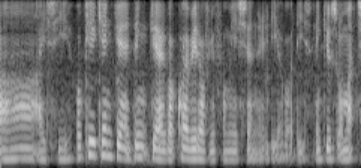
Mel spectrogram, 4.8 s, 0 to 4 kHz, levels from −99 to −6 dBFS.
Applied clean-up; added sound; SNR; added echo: none; none; none; none.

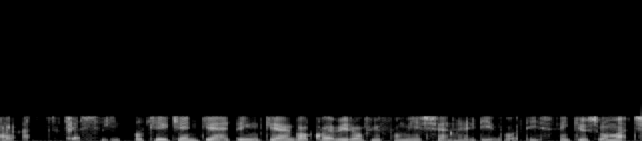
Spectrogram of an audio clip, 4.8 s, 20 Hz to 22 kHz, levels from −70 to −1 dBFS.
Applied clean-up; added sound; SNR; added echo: neural diffusion model UNIVERSE++.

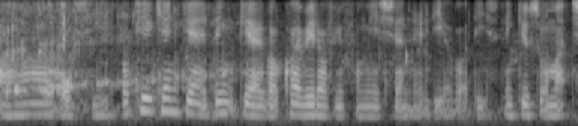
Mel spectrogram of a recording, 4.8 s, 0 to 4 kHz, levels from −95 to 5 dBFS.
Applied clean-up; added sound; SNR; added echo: none; Liquid; 7 dB; none.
